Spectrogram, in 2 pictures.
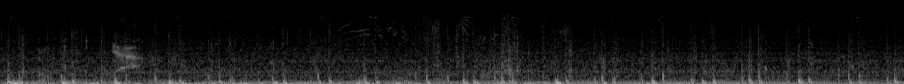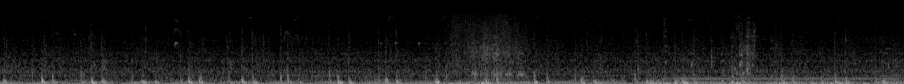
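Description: Horse hooves clip-clop at a steady walking rhythm in Red Dead Redemption 2, close and continuous, with a brief whinny and soft game ambience underneath.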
